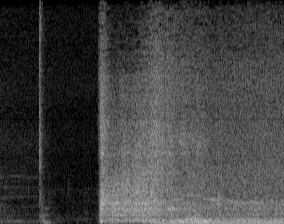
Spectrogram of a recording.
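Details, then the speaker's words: Renault Twingo with a no-start fault (owner suspected ignition; new coil, plug wires and plugs ordered), started after resetting the inertia fuel-cut switch ball; starter catches within a second, settles into smooth even idle; normal start. "donc là on va voir si ça démarre et tu vas voir ce qui va se passer donc là on démarre"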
